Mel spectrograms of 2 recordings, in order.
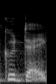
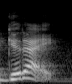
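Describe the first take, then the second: First: Both words are said fully and separately. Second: The two words are run together and shortened. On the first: This is the original form the greeting stands for. "What we should be saying is good day" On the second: This is the everyday way people say it. "how we say g'day"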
